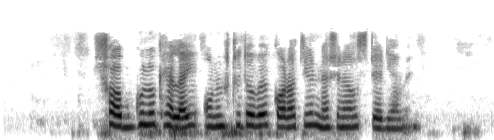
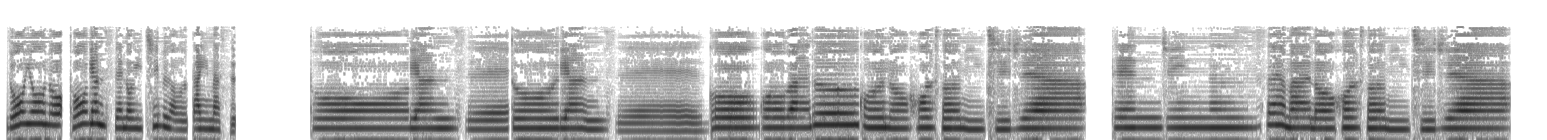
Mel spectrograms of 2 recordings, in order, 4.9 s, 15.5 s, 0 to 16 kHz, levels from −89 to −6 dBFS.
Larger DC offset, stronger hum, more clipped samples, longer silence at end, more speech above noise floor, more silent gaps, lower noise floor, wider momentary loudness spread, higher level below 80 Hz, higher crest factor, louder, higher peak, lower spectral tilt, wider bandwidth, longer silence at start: second, under 0.1% vs 0.3%; neither; neither; first, 0.75 s vs 0.35 s; second, 51 dB vs over 65 dB; second, none vs 0.63-0.69 s, 1.88-1.92 s, 2.37-3.10 s, 10.86-11.11 s; second, -67 dBFS vs under -90 dBFS; about the same, 11 LU vs 9 LU; about the same, -56 dBFS vs -60 dBFS; about the same, 16 dB vs 16 dB; first, -17 LUFS vs -26 LUFS; first, -2 dBFS vs -8 dBFS; about the same, -6 dB/octave vs -5 dB/octave; second, 7.6 kHz vs 8.8 kHz; first, 0.95 s vs 0.05 s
